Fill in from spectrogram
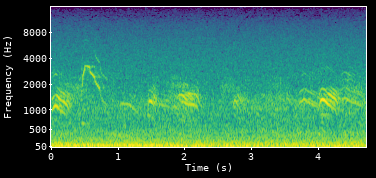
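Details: Wild Eurasian wigeon in December on the Kanto Plain, Japan: repeated whistled calls that rise and fall, some sharp and high, others lower and drawn out, with several overlapping over a steady low rumble of background noise.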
